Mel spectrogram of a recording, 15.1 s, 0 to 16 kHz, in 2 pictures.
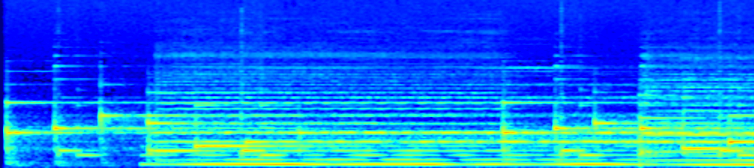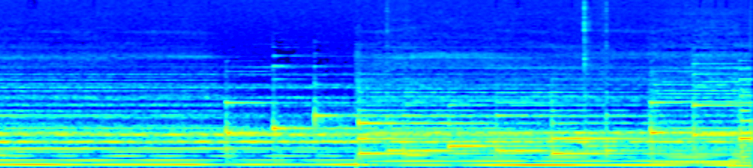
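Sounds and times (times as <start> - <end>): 
classical music: 0.1 - 15.0.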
